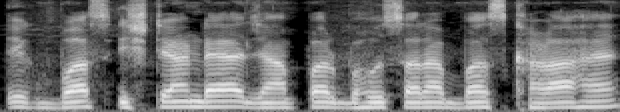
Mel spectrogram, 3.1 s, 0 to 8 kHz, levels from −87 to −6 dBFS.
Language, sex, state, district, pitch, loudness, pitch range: Hindi, male, Jharkhand, Deoghar, 135 Hz, -15 LUFS, 135-145 Hz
